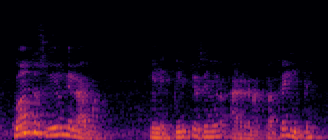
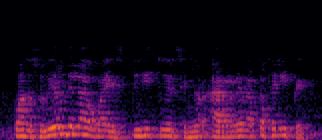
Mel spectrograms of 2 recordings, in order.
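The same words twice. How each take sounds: Both takes have the same delivery.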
